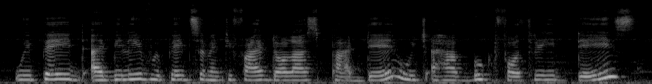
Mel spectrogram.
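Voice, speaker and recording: A woman's somewhat breathy, medium-pitched voice with a dark, mellow tone, fairly even intonation, a fairly slow pace and hardly any pauses. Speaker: crochet vlogger. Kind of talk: casual vlog talk to camera. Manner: conversational with hesitations.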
